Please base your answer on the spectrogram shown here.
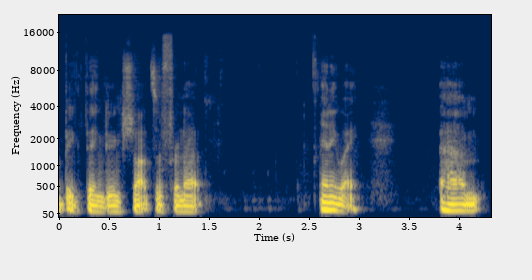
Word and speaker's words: Fernet: would be uh fernet fernet branco um or is it fern I've always heard it pronounced fernette even though I think it's fernet I think it's fernet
